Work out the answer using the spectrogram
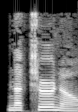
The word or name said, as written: notturno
